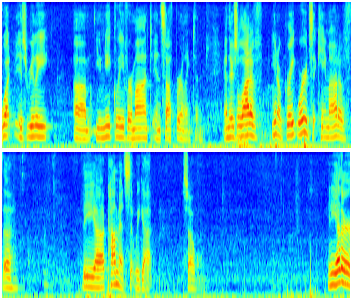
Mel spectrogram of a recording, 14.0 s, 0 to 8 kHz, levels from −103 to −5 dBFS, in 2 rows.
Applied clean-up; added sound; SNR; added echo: none; none; none; none.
